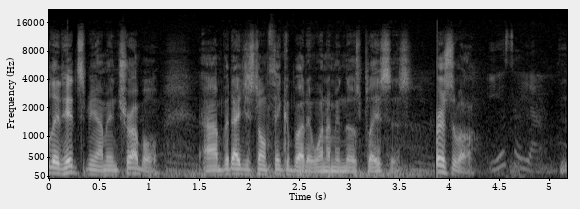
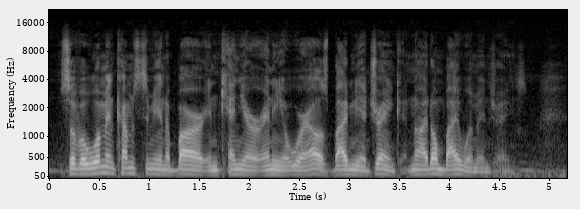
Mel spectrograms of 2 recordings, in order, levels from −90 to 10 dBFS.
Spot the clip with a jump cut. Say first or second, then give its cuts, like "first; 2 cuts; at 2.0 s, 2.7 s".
first; 1 cut; at 3.9 s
